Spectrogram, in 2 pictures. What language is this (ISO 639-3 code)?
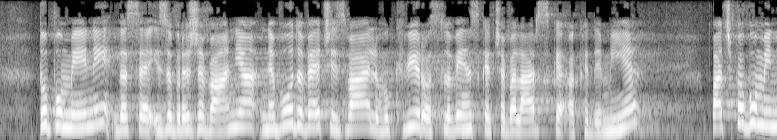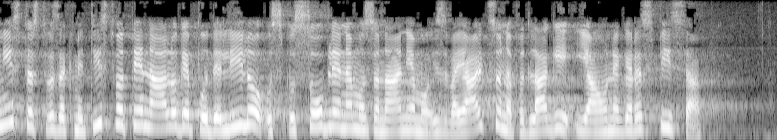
slv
